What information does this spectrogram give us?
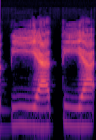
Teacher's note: tienes la vocal cerrada con mayor fuerza de voz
